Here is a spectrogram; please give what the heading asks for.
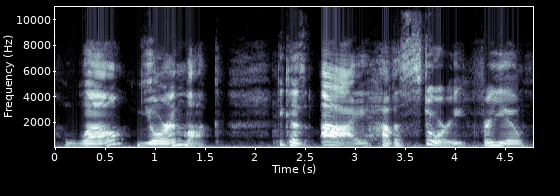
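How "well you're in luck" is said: usual speaking voice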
